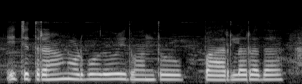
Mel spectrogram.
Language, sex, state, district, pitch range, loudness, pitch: Kannada, female, Karnataka, Bidar, 225-240 Hz, -15 LUFS, 225 Hz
